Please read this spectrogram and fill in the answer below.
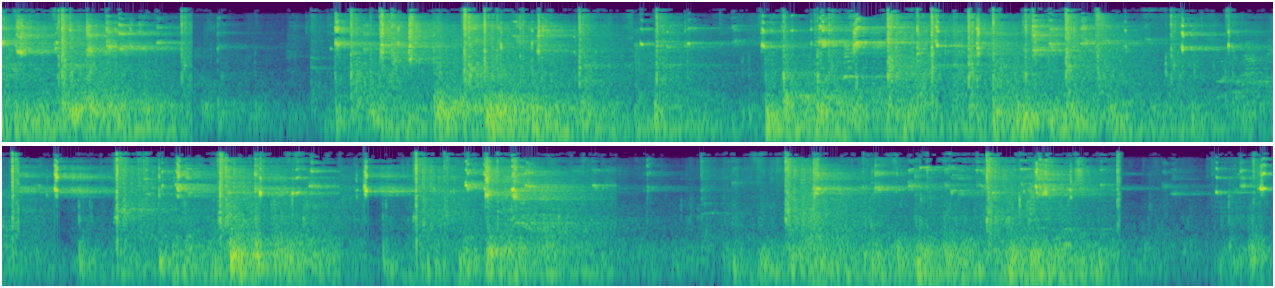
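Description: Doubles badminton rallies: rackets striking the shuttlecock in quick sharp hits, with players' footsteps on the wooden court floor, broken by short pauses between points.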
